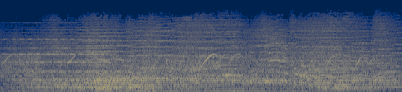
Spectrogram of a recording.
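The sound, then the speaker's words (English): Seal and dolphin calls recorded at a zoo and run through a vocoder, used for the ghosts when the Ark of the Covenant is opened, make a dense, buzzy, robotic drone, punctuated by short rising whistle-like chirps that recur throughout. It stays loud and steady, with no talking. “They went to the zoo and recorded seals and dolphins.”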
